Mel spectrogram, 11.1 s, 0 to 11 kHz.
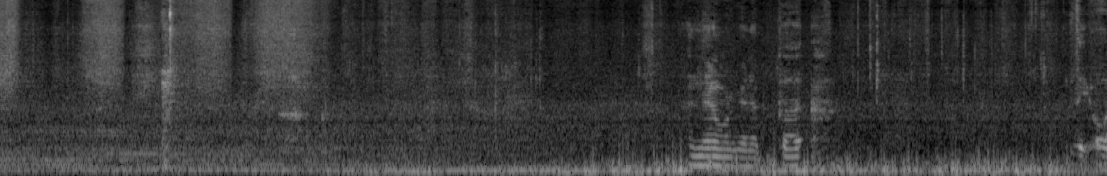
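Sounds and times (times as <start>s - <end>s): cloth rag rubbing: 0.0s - 5.3s
low rumble: 0.0s - 11.0s.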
